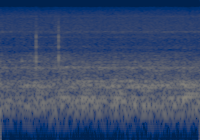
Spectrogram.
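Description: Steady, low room-tone hiss with two faint clicks close together about half a second in.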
